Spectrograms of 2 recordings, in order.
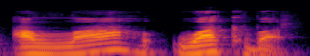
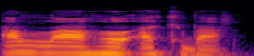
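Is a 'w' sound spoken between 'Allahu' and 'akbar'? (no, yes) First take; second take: yes; no. First: The u vowel becomes a distinct w sound. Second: The short u vowel flows straight into akbar. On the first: Akbar becomes joined by 'and' instead of being the predicate. The speaker calls it wrong. "يقول الله وأكبر" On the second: Akbar is the predicate describing God. The speaker calls it right. "فما يقول الله أكبر"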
